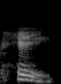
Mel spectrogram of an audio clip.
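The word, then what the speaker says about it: hei: is the sound of hay it's pronounced h-e-i but you say it like hey h-a-y it's spelled h-e-i so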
